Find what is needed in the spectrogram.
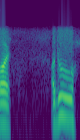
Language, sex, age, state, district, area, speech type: Manipuri, male, 18-30, Manipur, Churachandpur, rural, conversation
